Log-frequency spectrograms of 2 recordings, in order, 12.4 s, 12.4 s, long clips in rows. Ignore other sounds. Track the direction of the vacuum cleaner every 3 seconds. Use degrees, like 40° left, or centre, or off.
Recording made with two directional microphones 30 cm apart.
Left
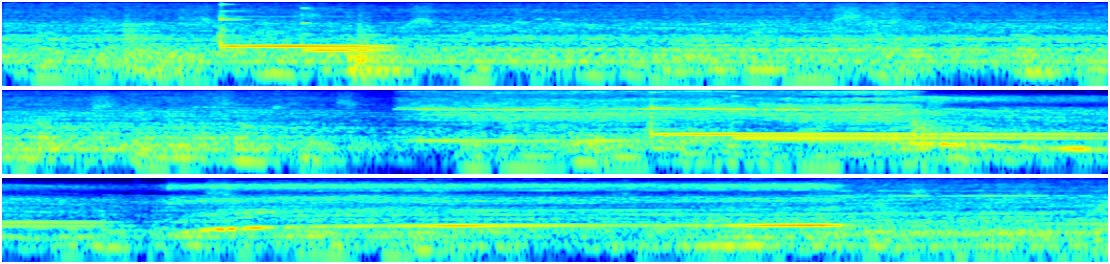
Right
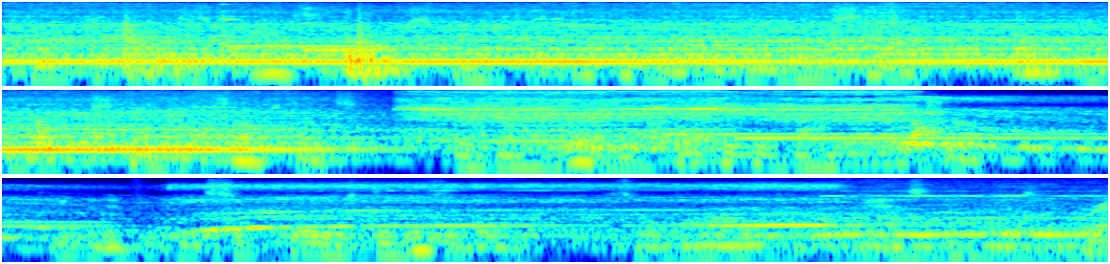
40° right, 40° right, 10° left, 50° left.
